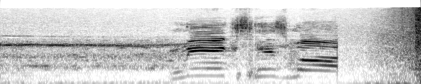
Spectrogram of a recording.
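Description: A voice giving two short, excited cries with sharply rising and falling pitch, about a second in, during a lull in the background music. The music cuts back in at the end.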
